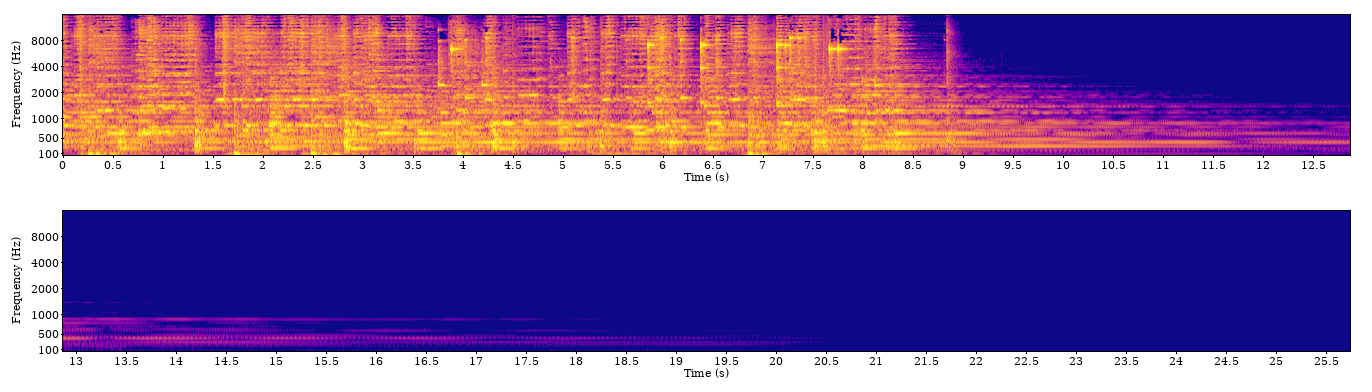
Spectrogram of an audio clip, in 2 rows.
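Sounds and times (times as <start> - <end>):
orchestrion playing: 0.0 - 9.3.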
